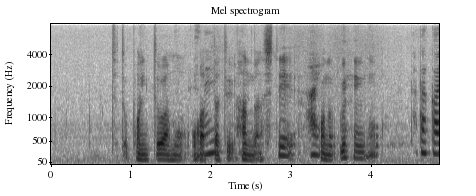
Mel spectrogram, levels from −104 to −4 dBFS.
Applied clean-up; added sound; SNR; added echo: none; none; none; none.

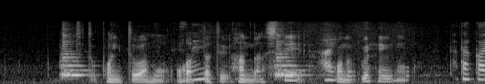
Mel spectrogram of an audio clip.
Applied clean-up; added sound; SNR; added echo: none; Bowed string instrument; 3 dB; none.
